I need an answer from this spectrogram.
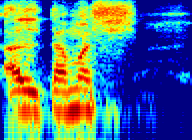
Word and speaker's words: Iltutmish: Shamsuddin Al-Tamas. You can see it is written at Iltutmish, but we will just pronunciate it like Al-Tamash.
